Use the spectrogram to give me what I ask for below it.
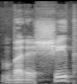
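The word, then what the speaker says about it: בָּרָא: तो इसका उच्चारण हो जाएगा बारा, बा रा अ, बारा।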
